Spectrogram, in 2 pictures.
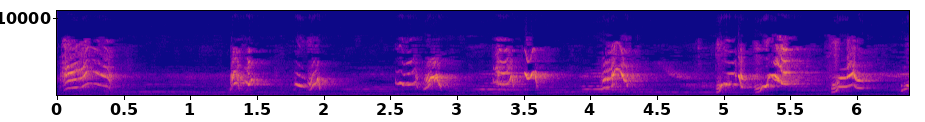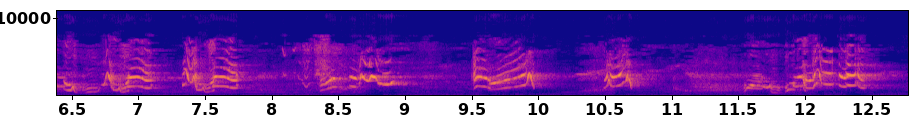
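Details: Black-naped oriole (kepodang), singing prolifically, delivers a long sustained sequence of loud, varied, rapidly modulated notes in bursts roughly every half second to second, with only a faint low hum beneath.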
